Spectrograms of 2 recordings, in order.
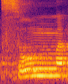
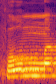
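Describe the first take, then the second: First: The first consonant is a sharp hissing s. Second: The first consonant is a soft breathy th. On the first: The speaker calls it wrong. "saya ganti sin berarti bunyinya summa" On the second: The speaker calls it right. "Hanya angin saja, nafas"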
